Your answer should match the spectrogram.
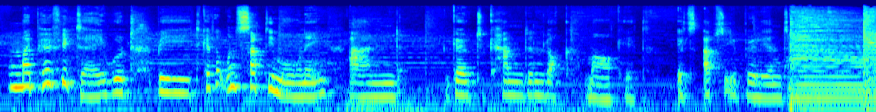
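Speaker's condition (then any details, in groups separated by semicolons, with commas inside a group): No condition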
